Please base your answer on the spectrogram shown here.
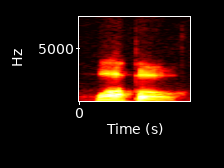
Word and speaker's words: guapo: italia italo romance varieties guapo is pronounced roughly as wapo okay that that would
